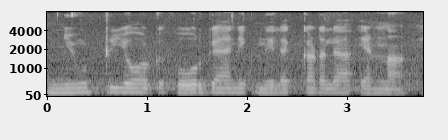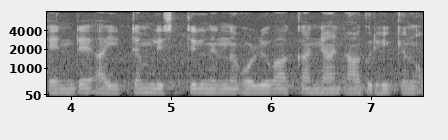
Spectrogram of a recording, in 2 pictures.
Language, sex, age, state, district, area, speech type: Malayalam, male, 18-30, Kerala, Palakkad, rural, read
